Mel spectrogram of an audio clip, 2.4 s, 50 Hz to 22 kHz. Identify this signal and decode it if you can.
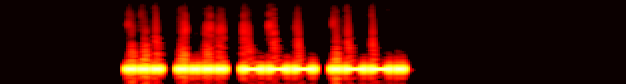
Morse code, heard as a keyed tone, about 53 wpm, 700 Hz. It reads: SHOP
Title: Four Letter Words - 50wpm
